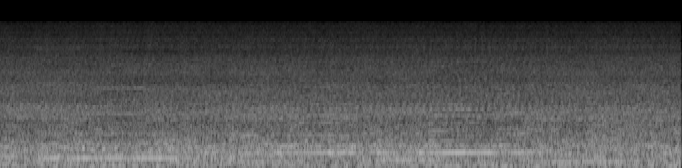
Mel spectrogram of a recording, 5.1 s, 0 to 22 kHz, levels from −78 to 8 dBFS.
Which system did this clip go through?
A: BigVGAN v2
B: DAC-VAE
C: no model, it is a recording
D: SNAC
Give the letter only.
B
